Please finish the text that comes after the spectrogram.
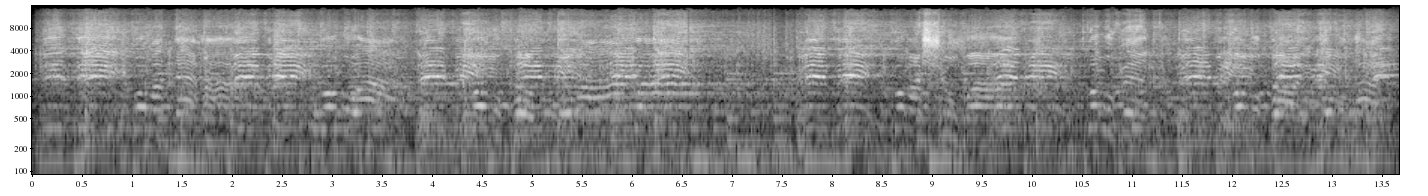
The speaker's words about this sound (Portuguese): Pode procurar aí, a gente vai ouvir uma música agora.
